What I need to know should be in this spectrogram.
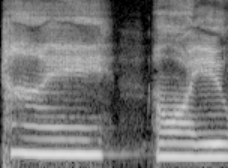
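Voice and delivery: high, drawn-out monotone greeting; boring girl's voice. Retold or imitated. Performer imitates his boring girlfriend onstage, high drawn-out monotone. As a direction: hold each word long on one high note. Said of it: "basically her voice was very like".

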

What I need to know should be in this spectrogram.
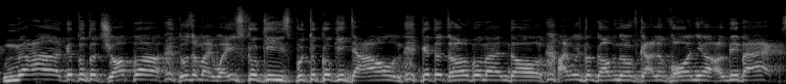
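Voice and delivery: lightly voiced Austrian-accented action star; slow, heavy Austrian action-hero lines; a hint of an Austrian movie star growl; Arnold Schwarzenegger. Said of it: "you wanna be Arnold Schwarzenegger".

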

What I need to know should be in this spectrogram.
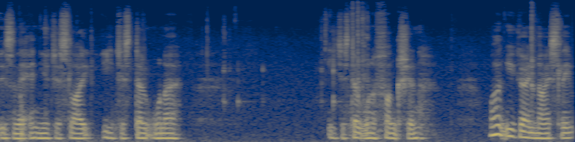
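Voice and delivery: normal talking voice

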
